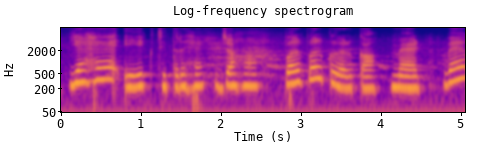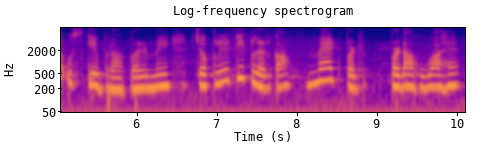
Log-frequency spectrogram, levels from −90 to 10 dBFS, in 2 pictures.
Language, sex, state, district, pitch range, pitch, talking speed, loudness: Hindi, female, Uttar Pradesh, Saharanpur, 225-280 Hz, 240 Hz, 125 wpm, -17 LUFS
